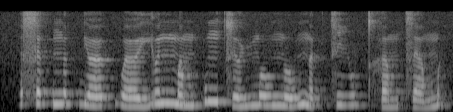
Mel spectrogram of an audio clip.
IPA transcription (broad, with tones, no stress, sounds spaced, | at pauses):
s ɐ˥ k̚ ŋ ɐ˥ k̚ j œː˨˥ k̚ w œː˨ j ɵ˥ n m ɐ˧ m p ʊ˥ ŋ t͡s ɵ˨˧ ɥ m o˧ w n̪ o˨˥ w n̪ ɐ˨ k̚ t͡s iː˧ w t̪ʰ ɐ˨˧ m t͡s ɐ˨˥ m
